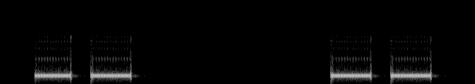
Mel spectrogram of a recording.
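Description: An outgoing phone ringback tone: two short buzzing rings in quick succession, a pause of about two seconds, then another double ring, clear and steady with no talking.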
